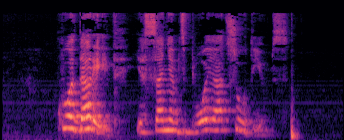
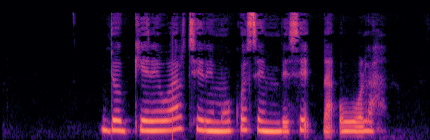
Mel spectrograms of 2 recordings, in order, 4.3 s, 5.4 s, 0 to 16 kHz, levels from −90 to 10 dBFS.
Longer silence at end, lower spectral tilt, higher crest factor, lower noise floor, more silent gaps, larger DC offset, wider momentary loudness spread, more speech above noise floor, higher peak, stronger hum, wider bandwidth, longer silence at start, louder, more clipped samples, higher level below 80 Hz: about the same, 0.6 s vs 0.6 s; about the same, -3.5 dB/octave vs -3.5 dB/octave; about the same, 20 dB vs 18 dB; second, -67 dBFS vs -73 dBFS; neither; neither; first, 20 LU vs 10 LU; second, 48 dB vs 56 dB; about the same, 0 dBFS vs -2 dBFS; neither; about the same, 11.5 kHz vs 11.5 kHz; second, 0.75 s vs 1.25 s; about the same, -18 LUFS vs -18 LUFS; neither; first, -52 dBFS vs -62 dBFS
